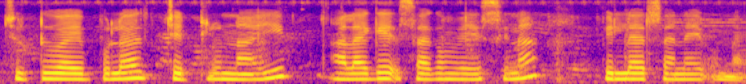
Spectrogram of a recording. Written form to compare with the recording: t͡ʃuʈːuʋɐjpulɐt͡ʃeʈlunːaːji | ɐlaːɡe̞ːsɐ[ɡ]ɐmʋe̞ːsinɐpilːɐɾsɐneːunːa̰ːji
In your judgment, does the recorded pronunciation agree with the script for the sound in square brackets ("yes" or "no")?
yes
